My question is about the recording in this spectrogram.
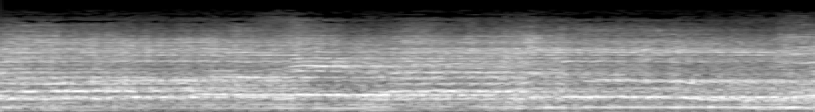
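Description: Live Hungarian folk string band playing: fiddles carry a slow melody in long, wavering held notes over a double bass and a steady low accompaniment.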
